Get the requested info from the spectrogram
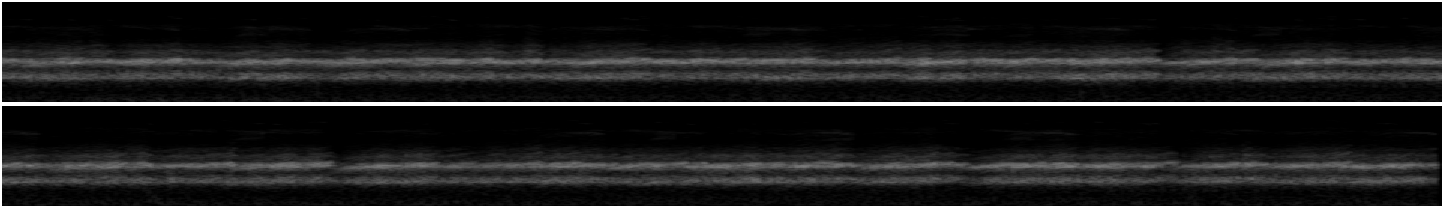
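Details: A loud, steady frog chorus in which many callers overlap into a shimmering, buzzy drone with high and low layers, flickering with tiny rhythmic gaps. No other sounds can be picked out.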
